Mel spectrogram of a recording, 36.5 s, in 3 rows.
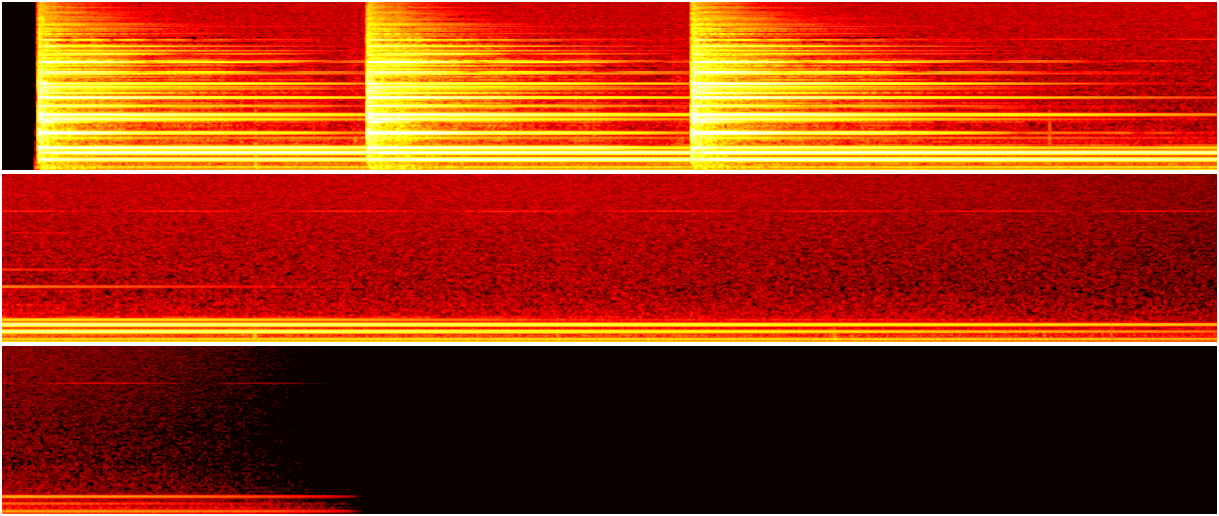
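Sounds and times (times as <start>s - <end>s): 
New England church bell towers ringing: 0.4s - 23.2s.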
